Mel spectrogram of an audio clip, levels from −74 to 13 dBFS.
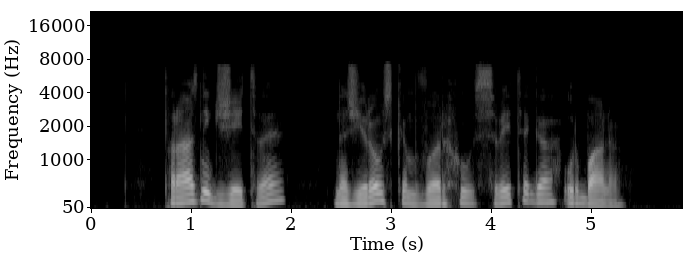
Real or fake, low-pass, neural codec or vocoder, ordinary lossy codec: fake; 7.2 kHz; codec, 16 kHz, 2 kbps, X-Codec, WavLM features, trained on Multilingual LibriSpeech; none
